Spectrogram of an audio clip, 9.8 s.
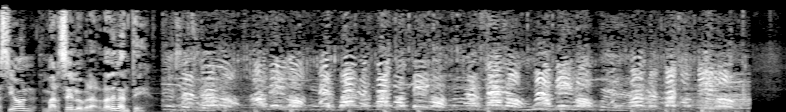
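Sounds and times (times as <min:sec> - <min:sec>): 
speech: 0:00.0 - 0:02.9
crowd shouting supportive chant: 0:02.1 - 0:09.4.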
